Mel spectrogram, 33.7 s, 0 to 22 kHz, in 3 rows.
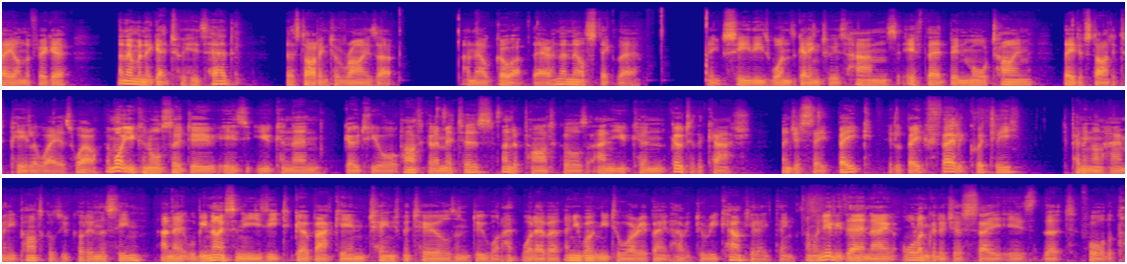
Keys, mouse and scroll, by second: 6.6 middle click, 12.2-12.7 scroll down 1, 14.2-14.5 scroll down 1, 14.8-15.2 scroll up 1, 15.5 click, 16.7-17.7 scroll down 1, 17.7 scroll up 1, 17.8 click.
